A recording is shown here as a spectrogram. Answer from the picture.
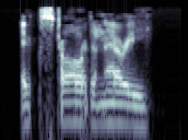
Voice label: "extraordinary", english; adjectives

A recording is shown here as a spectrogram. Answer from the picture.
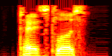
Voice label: "tasteless", English; adjectives

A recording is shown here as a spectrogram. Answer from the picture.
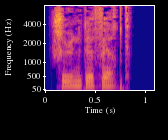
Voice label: "schöngefärbt", german; adjectives

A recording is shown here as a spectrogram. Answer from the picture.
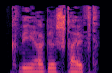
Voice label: "quergestreift", German; adjectives

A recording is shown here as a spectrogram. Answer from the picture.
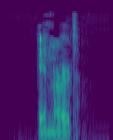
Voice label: "inert", English; adjectives

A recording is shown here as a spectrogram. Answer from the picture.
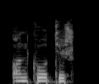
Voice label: "onkotisch", German; adjectives

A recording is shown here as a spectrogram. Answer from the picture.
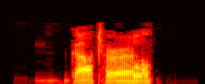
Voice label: "guttural", english; adjectives

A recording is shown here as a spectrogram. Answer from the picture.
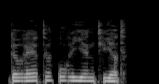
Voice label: "geräteorientiert", German; adjectives

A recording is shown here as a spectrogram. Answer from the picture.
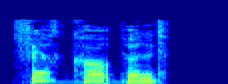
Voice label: "verkoppelt", German; adjectives

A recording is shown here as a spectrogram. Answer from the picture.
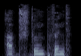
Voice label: "abstumpfend", german; adjectives

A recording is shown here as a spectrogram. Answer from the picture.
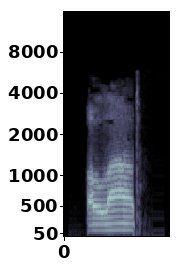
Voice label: "all-out", English; adjectives

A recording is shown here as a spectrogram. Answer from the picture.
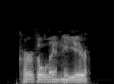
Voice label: "curvilinear", English; adjectives

